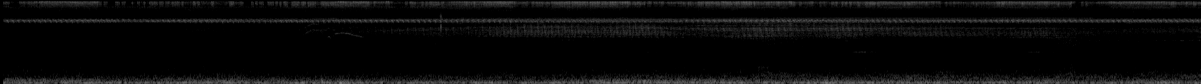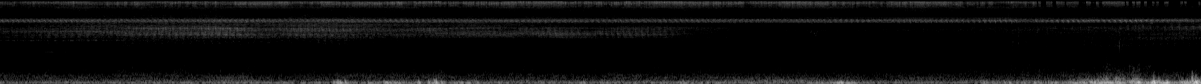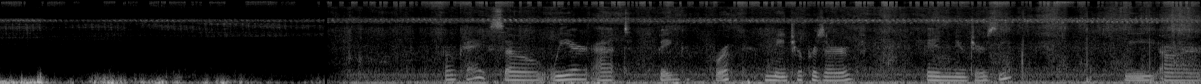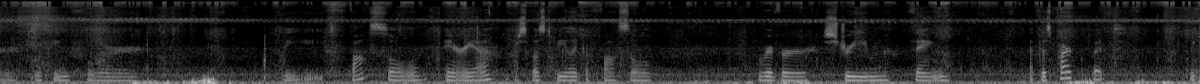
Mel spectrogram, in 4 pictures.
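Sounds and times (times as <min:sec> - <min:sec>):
insects chirring: 0:00.0 - 0:48.0.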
